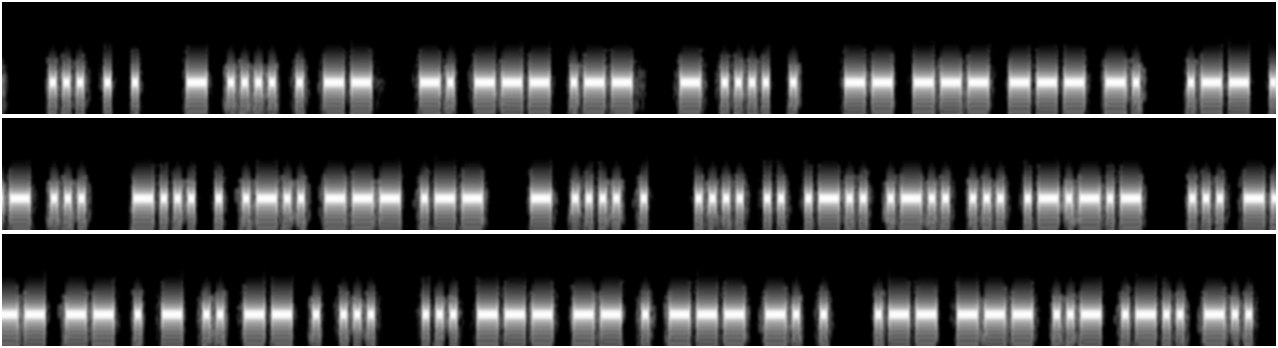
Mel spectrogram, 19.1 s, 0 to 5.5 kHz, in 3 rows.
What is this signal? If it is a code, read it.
Morse code, heard as a keyed tone, about 34 wpm, 600 Hz. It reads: SEE THEM NOW THE MOON WAS BELOW THE HILLS. SOMETIMES SOMEONE WOULD
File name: the old man and the sea / the old man and the sea 1 35wpm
